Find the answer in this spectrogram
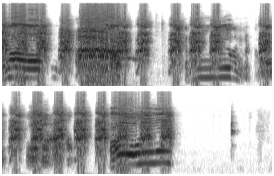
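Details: Captive Amazon parrot, a pet, calling while a second parrot responds; loud raspy squawks and tonal whistled notes repeated rapidly for about five seconds, some with rising and falling tones, then silence.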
